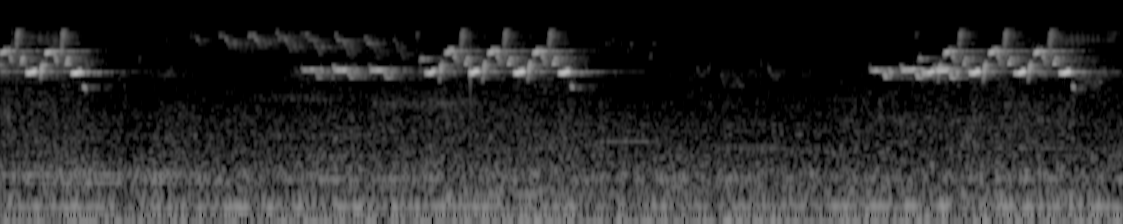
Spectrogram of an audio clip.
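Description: A songbird singing three phrases of quick, repeated chirping notes: one at the very start, one about three seconds in and one about nine seconds in.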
